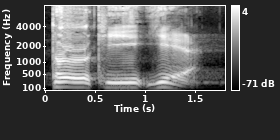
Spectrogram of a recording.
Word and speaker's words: Türkiye: 完整国名叫做 Republic of Turkey，发音哈，新的这个国名呢，从 Turkey 变成了 Turkey Yeah，给几个 Yeah 啦。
